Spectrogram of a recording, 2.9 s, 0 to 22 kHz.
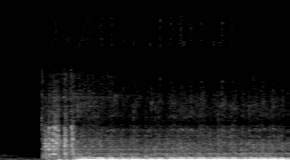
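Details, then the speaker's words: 1992 Honda Nighthawk 750 after shift shaft oil seal replacement (clutch replacement still due): starts within half a second and settles into a steady, even low burble; normal start and idle. "Yeah, as y'all can hear, sound nice."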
